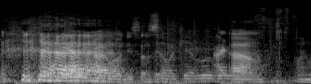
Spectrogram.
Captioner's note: band members laughing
